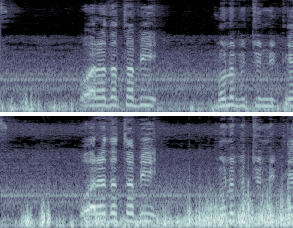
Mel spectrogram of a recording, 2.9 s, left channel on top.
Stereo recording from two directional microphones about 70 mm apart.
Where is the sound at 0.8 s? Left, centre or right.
Left.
